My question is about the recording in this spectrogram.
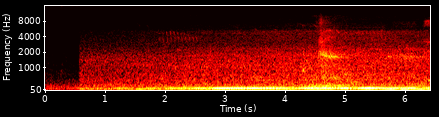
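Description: Low rumble of traffic that comes in suddenly about half a second in, grows louder over the next two seconds, then holds steady.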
